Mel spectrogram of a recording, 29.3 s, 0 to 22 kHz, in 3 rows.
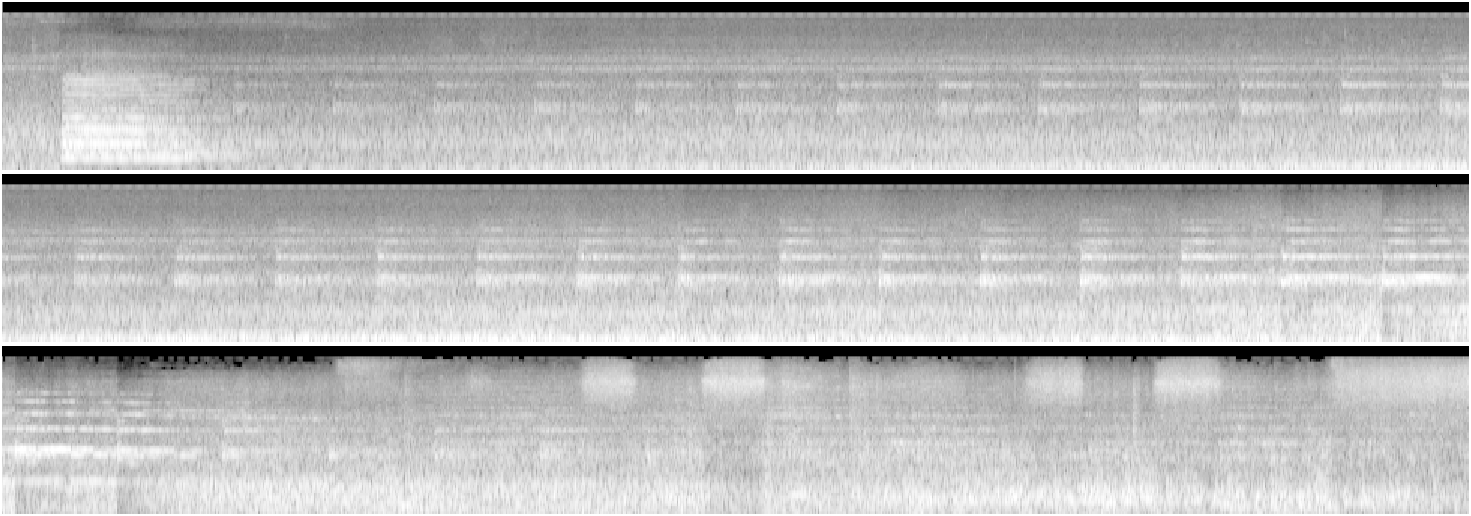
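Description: NJ Transit PL42AC diesel locomotive giving a short horn blast about half a second in, then drawing closer with its engine drone growing louder until it passes. The passenger coaches follow, rolling by with a clickety-clack of wheels over the rail joints.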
